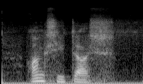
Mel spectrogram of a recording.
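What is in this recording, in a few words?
"anxietas", Dutch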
